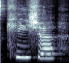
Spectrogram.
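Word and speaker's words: Keshia: say it yeah yeah it's it's Keisha but I have to say kashia or else I would spell it wrong so uh Keisha Knight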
